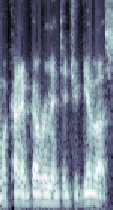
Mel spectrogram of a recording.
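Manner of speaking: ordinary talk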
